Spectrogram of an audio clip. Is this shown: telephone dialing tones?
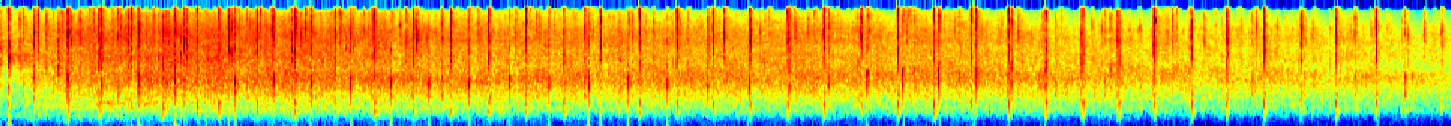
no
